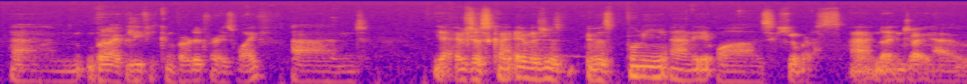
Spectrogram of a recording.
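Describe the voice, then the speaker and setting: Here a man talks with an Irish accent at a fairly slow pace. His intonation is fairly even, with long, frequent pauses. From Ireland. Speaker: book youtuber. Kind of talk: casual book review monologue. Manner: hesitant with many fillers.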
